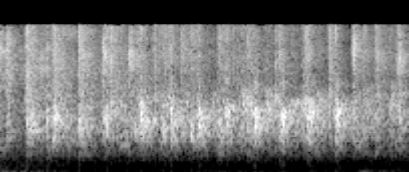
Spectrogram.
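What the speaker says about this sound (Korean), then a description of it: "박수를 세게 쳐줘야 되겠는데." Church congregation applauding during a Sunday morning worship service, a steady dense wash of many hands clapping together, fairly loud and continuous without voices.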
